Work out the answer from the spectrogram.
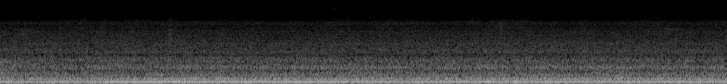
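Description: Steady running noise of a Seibu 2000 series electric train heard from inside the car: a continuous rumble of wheels on rail over a low hum, from a set whose wheels have flat spots.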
